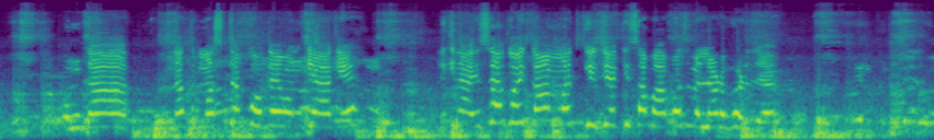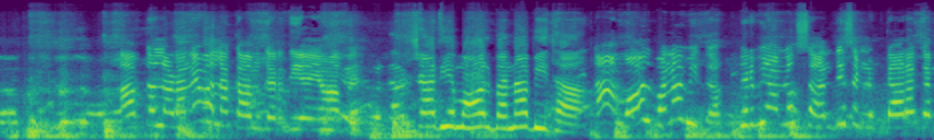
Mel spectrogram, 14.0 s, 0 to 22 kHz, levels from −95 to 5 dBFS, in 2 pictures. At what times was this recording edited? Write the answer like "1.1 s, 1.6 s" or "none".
none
